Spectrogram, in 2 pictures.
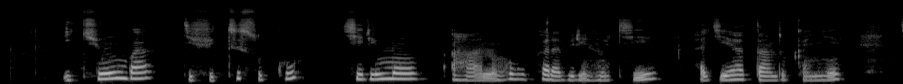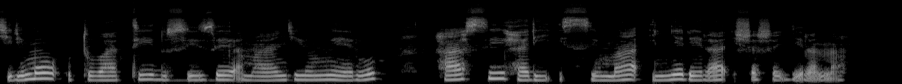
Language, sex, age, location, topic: Kinyarwanda, female, 18-24, Kigali, health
